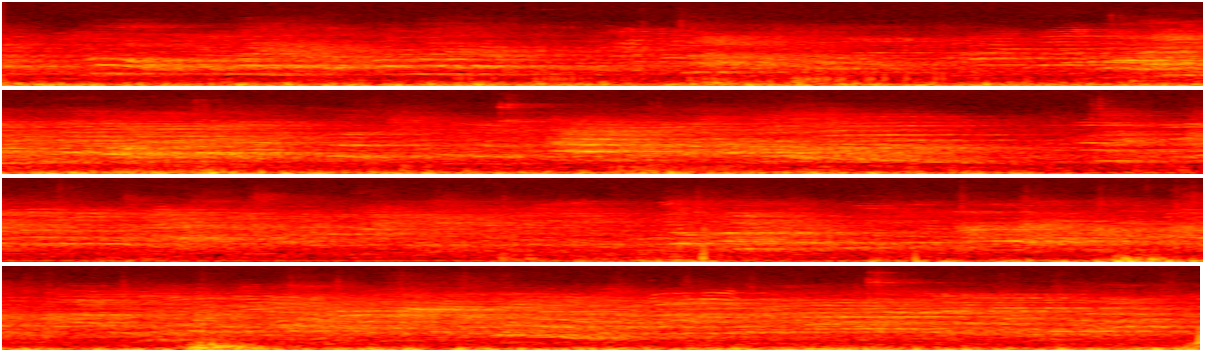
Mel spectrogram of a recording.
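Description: Spectators talking and calling out in an echoing gymnasium, a loose background of many voices. About two-thirds of the way through come a couple of dull thuds.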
